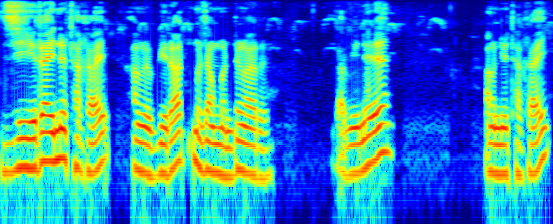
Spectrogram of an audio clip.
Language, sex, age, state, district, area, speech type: Bodo, male, 60+, Assam, Chirang, rural, spontaneous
